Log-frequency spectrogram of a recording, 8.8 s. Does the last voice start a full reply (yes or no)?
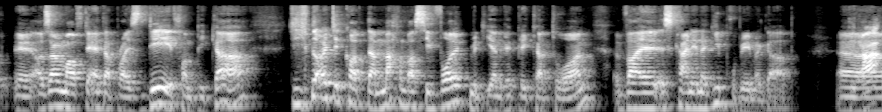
yes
